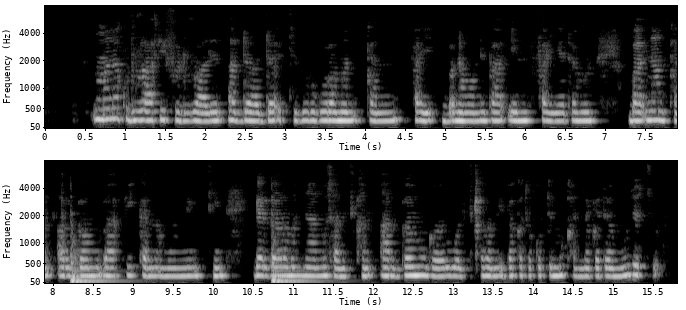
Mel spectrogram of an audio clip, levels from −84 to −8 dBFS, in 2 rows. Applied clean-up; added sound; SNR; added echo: none; Bowed string instrument; 6 dB; reverberation time 0.2 s.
